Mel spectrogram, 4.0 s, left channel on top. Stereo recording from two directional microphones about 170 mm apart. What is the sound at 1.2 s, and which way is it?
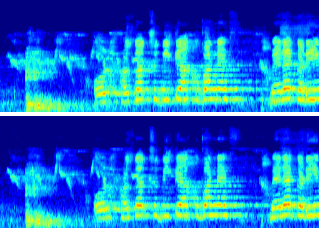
A child's voice, 10° right (ahead or behind).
